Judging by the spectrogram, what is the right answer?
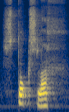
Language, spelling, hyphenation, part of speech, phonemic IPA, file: Dutch, stokslag, stok‧slag, noun, /ˈstɔk.slɑx/, Nl-stokslag.ogg
- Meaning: a cane stroke or hit with another type of stick, such as hickory or even a clubber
